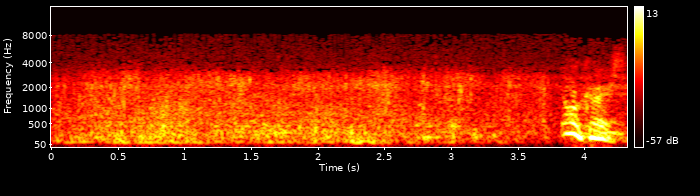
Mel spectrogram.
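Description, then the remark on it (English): A steady, dense roar of storm wind and rushing floodwater fills the whole stretch as, on a tempestuous night, the North Fork leaps over its banks and sweeps into a sheltered valley, with a brief loud voice-like cry breaking through near the end. “And then, on one tempestuous night, the North Fork suddenly leaped over its banks and swept into the sheltered valley.”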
